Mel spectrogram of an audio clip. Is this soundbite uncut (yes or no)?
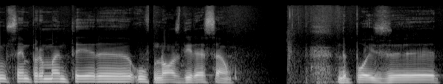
no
